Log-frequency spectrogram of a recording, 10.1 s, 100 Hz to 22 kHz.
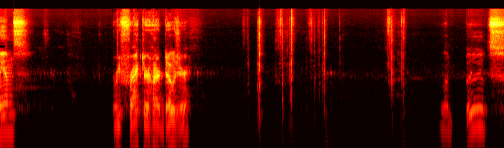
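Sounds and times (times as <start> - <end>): cards clicking and snapping: 4.9 - 6.9, 7.7 - 8.2.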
